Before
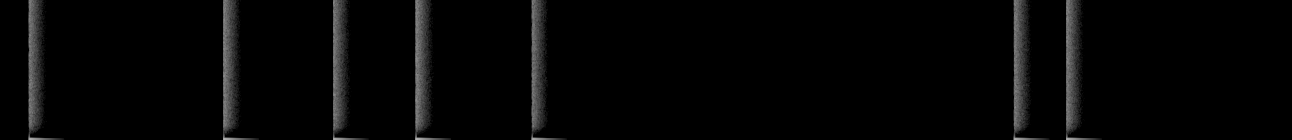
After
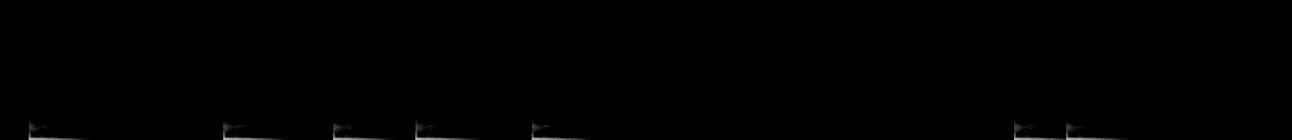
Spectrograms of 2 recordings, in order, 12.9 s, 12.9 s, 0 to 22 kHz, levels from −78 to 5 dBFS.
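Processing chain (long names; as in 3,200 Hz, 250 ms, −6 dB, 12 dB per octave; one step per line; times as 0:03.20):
Butterworth low-pass 2,200 Hz 72 dB per octave
spectral tilt −4 dB per octave
hum removal 167.4 Hz, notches 3
on a send at −16 dB: convolution reverb RT60 0.65 s, pre-delay 99 ms
on the sum: downward compressor 10 to 1, threshold −22 dBFS, peak gain reduction 11.5 dB
high-pass filter 84 Hz
parametric band 510 Hz −12 dB 0.34 octaves
multiband upward and downward expander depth 70%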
